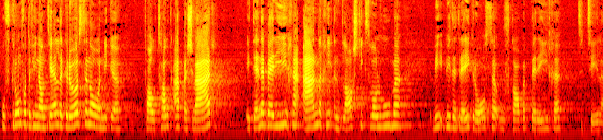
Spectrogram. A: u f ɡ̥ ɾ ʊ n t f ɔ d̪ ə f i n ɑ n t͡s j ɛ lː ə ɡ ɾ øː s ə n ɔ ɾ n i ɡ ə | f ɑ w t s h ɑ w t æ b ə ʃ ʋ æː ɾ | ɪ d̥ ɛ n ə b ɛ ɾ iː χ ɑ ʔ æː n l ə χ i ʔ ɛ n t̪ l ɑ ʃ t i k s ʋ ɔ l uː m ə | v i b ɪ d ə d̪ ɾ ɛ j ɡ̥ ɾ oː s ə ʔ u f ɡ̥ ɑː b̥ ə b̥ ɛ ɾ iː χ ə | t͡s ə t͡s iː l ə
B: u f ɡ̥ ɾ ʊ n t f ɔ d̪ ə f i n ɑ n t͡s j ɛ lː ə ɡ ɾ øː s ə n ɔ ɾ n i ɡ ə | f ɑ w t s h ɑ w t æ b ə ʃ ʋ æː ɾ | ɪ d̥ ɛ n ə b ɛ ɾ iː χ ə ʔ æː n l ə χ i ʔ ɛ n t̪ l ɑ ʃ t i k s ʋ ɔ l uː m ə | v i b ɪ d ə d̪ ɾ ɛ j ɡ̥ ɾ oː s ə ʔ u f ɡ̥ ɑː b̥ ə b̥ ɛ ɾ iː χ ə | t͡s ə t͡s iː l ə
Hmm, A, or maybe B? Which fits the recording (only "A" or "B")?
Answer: B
